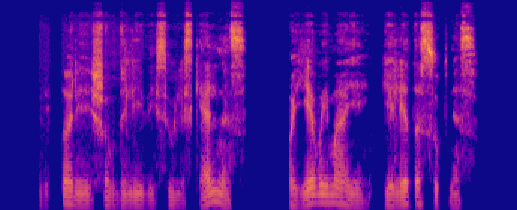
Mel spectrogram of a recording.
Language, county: Lithuanian, Šiauliai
